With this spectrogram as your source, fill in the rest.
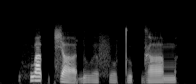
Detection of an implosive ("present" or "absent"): present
